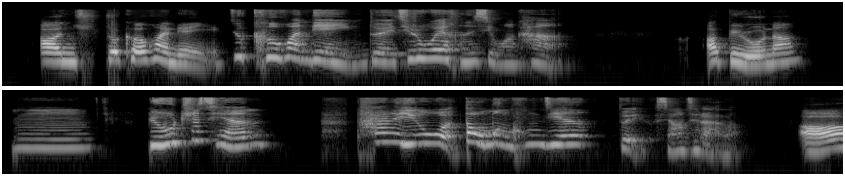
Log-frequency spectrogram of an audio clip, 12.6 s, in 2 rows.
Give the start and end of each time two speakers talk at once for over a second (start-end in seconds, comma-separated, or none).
none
